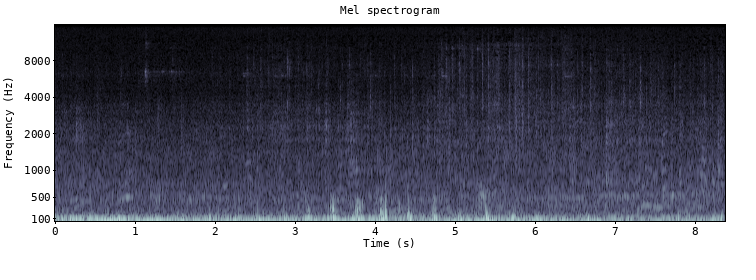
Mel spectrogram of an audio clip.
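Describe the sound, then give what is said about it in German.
Dull, muffled thuds in an irregular walking rhythm: footsteps picked up through the ground by a vibration-sensitive microphone, rising out of a constant low rumble and then fading back into it. “Es registriert vorbeifahrende Autos, Fahrräder und Schritte im Umkreis mehrerer Meter.”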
